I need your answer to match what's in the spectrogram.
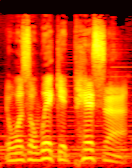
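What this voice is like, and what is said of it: Bad put-on Boston accent. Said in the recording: “That's my horrible Boston accent.”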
